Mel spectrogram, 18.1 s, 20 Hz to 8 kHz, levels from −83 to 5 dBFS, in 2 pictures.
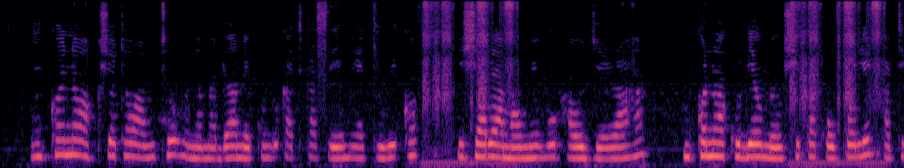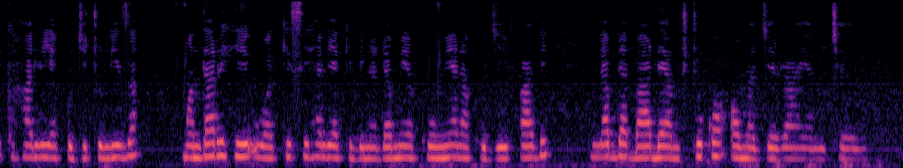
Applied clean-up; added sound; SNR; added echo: none; Writing; 12 dB; none.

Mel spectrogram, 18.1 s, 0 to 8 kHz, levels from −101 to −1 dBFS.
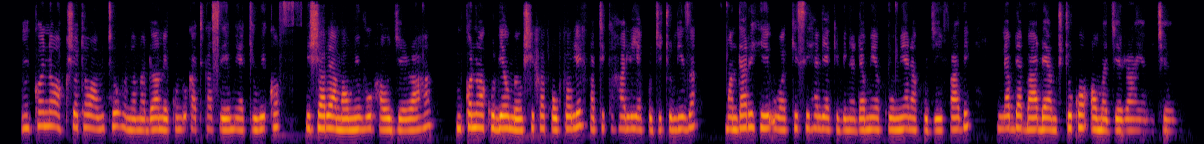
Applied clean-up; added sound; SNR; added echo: neural mask model DeepFilterNet 3.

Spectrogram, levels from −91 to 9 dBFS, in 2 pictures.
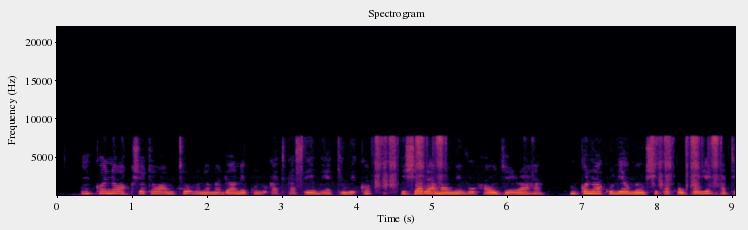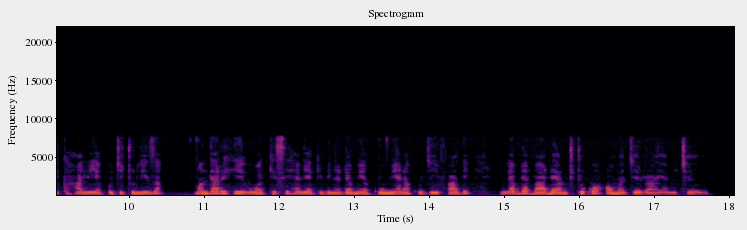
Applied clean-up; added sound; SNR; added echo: neural mask model Resemble Enhance denoiser.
